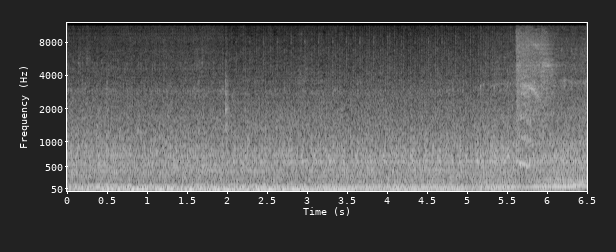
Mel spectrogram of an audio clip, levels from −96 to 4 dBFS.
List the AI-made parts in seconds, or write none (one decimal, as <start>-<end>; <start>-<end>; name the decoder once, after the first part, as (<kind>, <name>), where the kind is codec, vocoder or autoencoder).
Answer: 0.0-3.2 (vocoder, Vocos); 5.3-6.5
